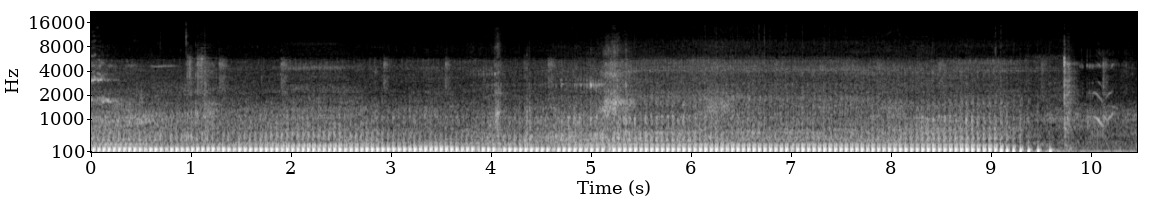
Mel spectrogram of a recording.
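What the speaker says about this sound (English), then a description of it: "I think my cooling fan just blew up" Stunt scooter engine with a broken, half-missing cooling fan runs loud and steady with a low droning buzz and faint rattling clatter, then cuts out and dies away near the end.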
